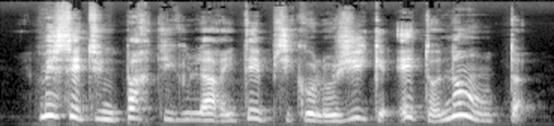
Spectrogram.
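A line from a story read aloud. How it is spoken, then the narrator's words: Sudden astonished shout. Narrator (French): cria tout à coup d'un ton qui témoignait une surprise profonde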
